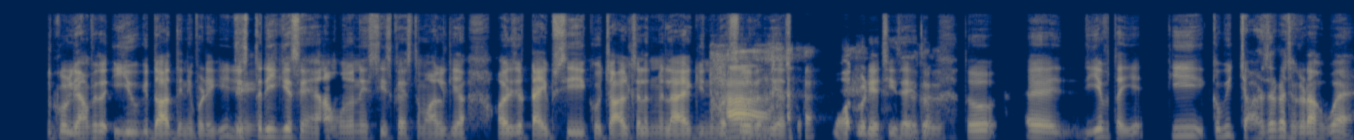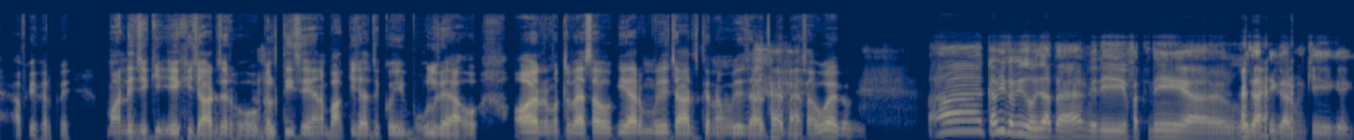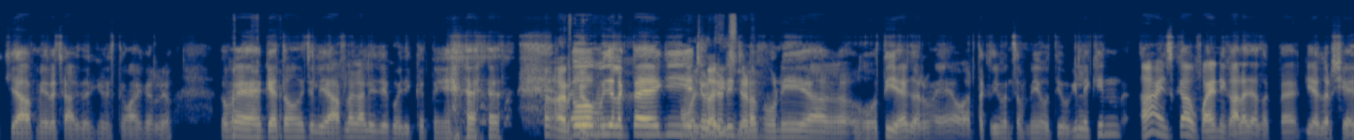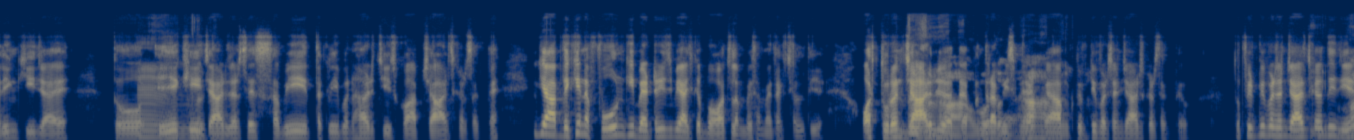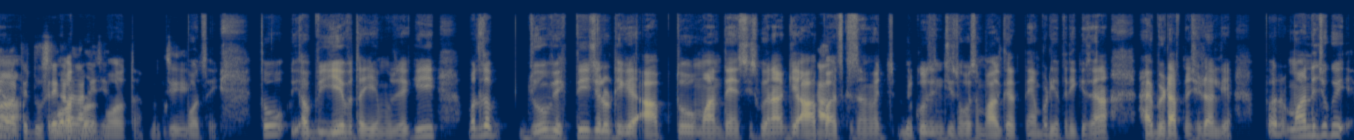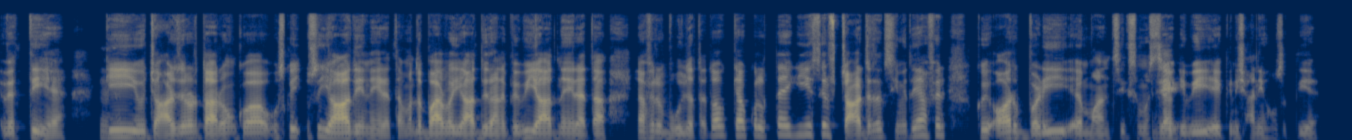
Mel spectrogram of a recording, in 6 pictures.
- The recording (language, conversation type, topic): Hindi, podcast, चार्जर और केबलों को सुरक्षित और व्यवस्थित तरीके से कैसे संभालें?
- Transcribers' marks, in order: laugh; chuckle; chuckle; chuckle; laugh; chuckle; laughing while speaking: "अरे वाह!"; in English: "शेयरिंग"; in English: "बैटरीज़"; in English: "फ़िफ़्टी परसेंट"; in English: "फ़िफ़्टी परसेंट"; in English: "हैबिट"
